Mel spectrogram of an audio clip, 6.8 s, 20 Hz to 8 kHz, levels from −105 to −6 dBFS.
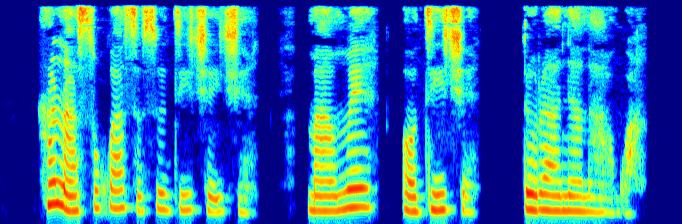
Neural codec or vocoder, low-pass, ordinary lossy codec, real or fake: none; 7.2 kHz; MP3, 64 kbps; real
